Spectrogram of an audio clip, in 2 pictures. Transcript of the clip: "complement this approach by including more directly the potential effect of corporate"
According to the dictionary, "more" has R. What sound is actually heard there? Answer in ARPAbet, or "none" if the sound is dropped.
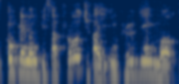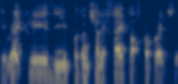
R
